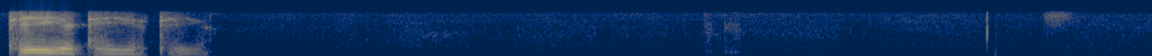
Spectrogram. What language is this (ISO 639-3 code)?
doi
